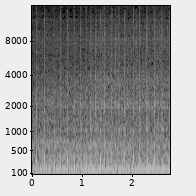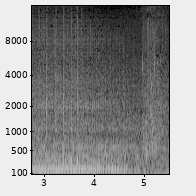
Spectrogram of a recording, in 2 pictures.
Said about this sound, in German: Oh Gott, habt ihr das gerade gehört? Was ist mit dem Motor los?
